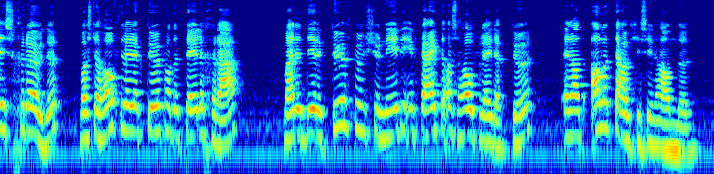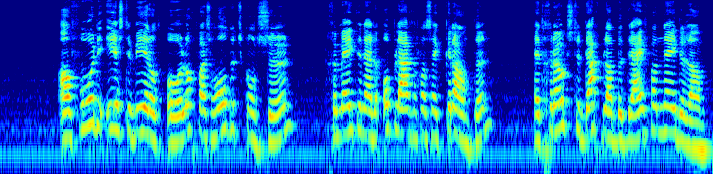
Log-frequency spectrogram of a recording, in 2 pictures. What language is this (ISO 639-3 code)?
nld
